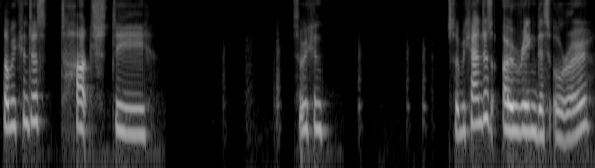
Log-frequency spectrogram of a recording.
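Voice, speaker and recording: A woman's voice: fairly high pitch, slow pace, long pauses. A woman with a German accent, German native, co-streaming a card game in a chatty, agreeable way, often affirming her partner. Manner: chatty, agreeable, frequent "yeah, exactly" affirmations. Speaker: guest co-streamer. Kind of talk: casual gameplay chat.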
